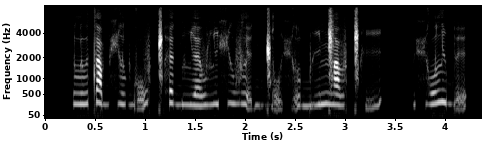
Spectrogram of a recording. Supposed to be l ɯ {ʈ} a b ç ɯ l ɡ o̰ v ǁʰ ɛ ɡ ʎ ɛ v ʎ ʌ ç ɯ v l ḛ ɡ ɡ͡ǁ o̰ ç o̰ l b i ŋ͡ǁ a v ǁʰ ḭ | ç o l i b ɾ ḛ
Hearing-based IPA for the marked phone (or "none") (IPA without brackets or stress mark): t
